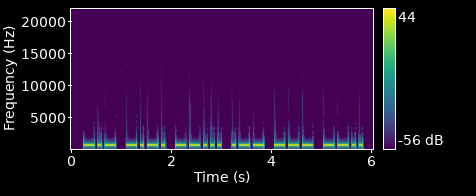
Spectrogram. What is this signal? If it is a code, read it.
Morse code, heard as a keyed tone, about 17 wpm, 700 Hz. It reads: KC7WOZ
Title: Common QSO Phrases Encore 17wpm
